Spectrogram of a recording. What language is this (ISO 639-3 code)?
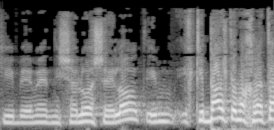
heb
